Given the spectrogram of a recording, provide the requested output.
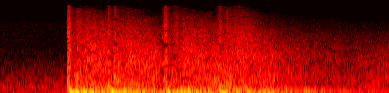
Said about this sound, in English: Dude, the range on the cannons.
